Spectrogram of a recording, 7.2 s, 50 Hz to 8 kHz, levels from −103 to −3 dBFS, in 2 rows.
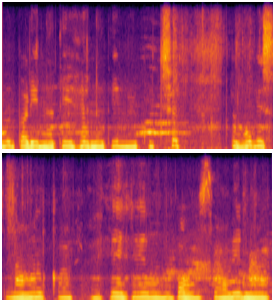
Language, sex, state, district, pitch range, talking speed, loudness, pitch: Hindi, female, Bihar, Begusarai, 235-250 Hz, 85 wpm, -15 LUFS, 240 Hz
